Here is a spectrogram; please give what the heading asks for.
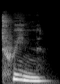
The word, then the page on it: twin: British English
